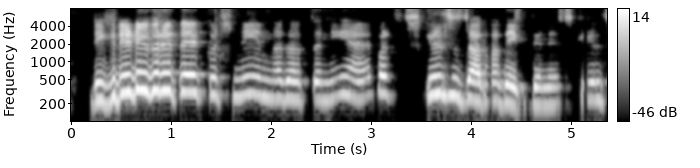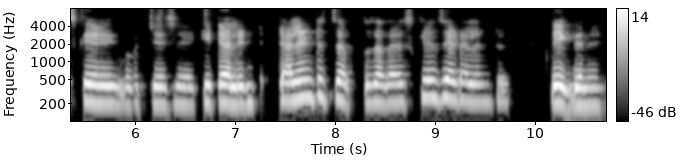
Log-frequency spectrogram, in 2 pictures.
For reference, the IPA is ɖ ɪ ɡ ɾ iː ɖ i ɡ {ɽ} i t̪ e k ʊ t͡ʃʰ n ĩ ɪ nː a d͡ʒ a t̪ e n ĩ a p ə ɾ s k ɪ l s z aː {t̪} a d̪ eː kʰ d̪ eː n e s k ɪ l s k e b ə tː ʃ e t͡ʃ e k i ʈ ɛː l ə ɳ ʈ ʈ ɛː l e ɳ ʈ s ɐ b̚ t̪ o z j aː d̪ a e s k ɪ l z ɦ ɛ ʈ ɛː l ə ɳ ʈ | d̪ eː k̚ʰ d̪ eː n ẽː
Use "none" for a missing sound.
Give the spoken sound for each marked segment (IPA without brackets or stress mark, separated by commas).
ɾ, d̪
